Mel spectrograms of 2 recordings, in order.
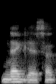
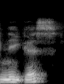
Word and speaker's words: negus: games uh I see I think I said neggars this is pronounced negus and then Congress B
